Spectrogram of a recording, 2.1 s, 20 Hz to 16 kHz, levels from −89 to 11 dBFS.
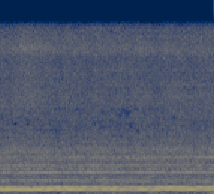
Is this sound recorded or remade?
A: remade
